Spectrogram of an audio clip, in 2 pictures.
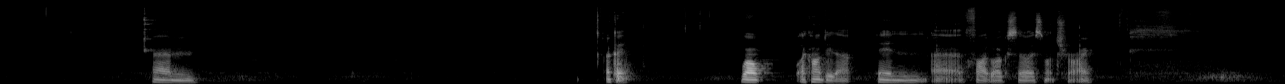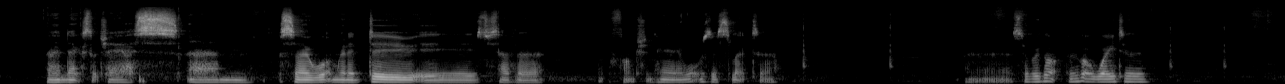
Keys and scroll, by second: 11.3 super+Tab, 12.2 super+t, 14.6 Return, 19.7 super+Tab, 25.4-25.7 typing.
